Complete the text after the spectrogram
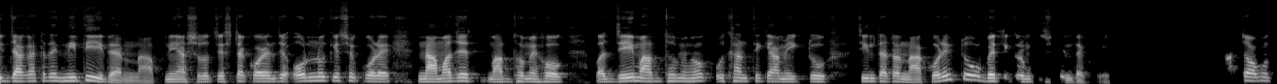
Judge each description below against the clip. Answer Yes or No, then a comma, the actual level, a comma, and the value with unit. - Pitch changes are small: No, average, 3.2 semitones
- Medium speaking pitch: Yes, medium, 145 Hz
